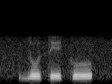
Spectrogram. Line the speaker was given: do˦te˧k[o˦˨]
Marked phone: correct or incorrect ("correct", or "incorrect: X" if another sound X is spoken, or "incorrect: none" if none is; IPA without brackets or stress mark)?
incorrect: o˦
